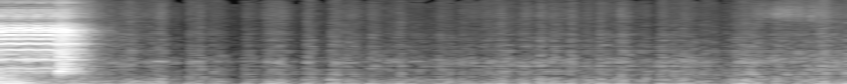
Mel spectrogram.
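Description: Electronic sound effect from a toy sound machine: a held tone cuts off about half a second in. Then only faint light clicks are heard.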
